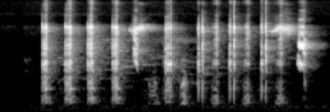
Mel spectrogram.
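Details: Javan myna song made of dry, clicking and rasping notes repeated about three times a second, mixed with a few brief whistled accents and a faint low background hum.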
